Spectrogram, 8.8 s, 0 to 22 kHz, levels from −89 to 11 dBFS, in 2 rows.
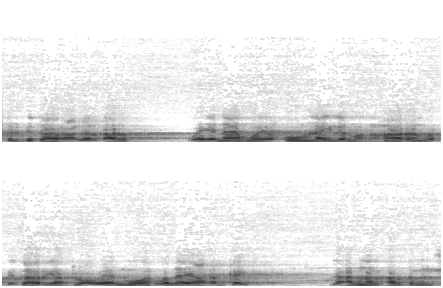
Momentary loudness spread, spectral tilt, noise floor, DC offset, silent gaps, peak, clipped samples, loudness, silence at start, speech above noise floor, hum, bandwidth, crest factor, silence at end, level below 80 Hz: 7 LU; -8.5 dB/octave; -47 dBFS; under 0.1%; none; -4 dBFS; under 0.1%; -17 LUFS; 0 s; 31 dB; none; 4.4 kHz; 14 dB; 0 s; -70 dBFS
